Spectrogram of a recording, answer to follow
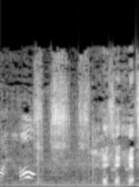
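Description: A child laughs briefly over the steady low hum of the boat's motor running.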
